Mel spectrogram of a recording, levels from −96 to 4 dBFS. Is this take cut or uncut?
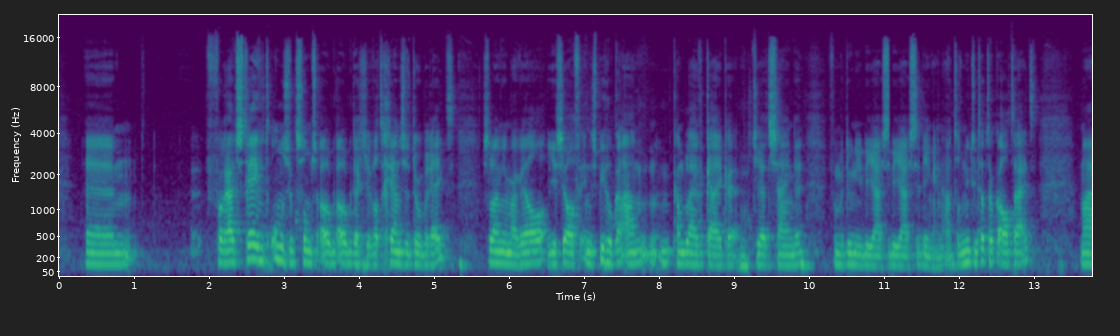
cut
